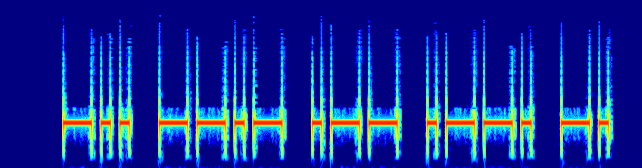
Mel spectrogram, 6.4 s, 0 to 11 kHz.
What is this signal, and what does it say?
Morse code, heard as a keyed tone, about 13 wpm, 800 Hz. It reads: DQWPN
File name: LEZIONI / 6 PKX0 / 6 PKX0 12wpm 2231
